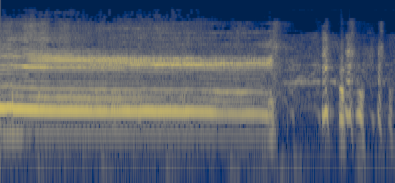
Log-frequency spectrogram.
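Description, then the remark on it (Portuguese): A voice imitates a loud, drawn-out scream from a beach scene in the film Eurotrip, held steady for about two seconds, then breaks off into a few short, choppy vocal bursts. “com esse berro, os homens da praia ouvem.”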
